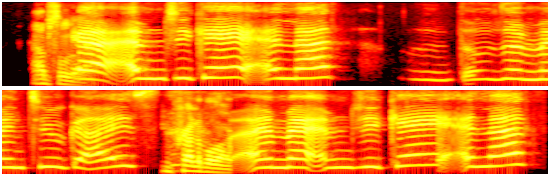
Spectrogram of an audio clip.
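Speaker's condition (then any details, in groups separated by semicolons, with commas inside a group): Dystonia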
